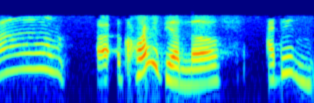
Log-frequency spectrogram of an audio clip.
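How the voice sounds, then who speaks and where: A woman's very slow speech in a strong Mississippi accent, with very wide pitch swings. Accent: Mississippi Southern, strong. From Mississippi, US South. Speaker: tech entrepreneur. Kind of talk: casual interview.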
